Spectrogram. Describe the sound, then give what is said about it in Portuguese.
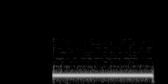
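A single steady telephone tone while a call is being transferred, one even, medium-pitched beep of about a second heard alone between silences. “Aguarde, estamos transferindo a sua ligação.”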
